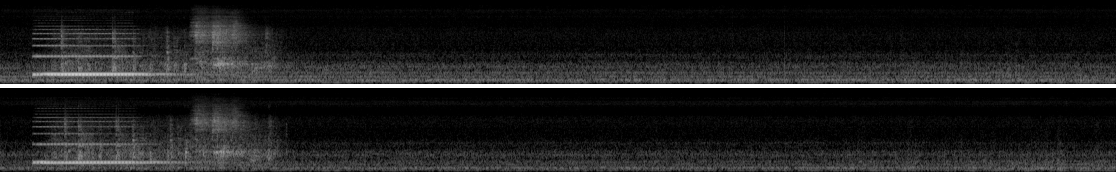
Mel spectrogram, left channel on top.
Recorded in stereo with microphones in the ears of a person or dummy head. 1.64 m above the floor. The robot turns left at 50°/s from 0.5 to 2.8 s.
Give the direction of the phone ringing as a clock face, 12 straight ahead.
6 o'clock.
